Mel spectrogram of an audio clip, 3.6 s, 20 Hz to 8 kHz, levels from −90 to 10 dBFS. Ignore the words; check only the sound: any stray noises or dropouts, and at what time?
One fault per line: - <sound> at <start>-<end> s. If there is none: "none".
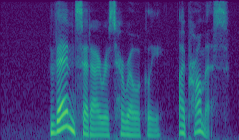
none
